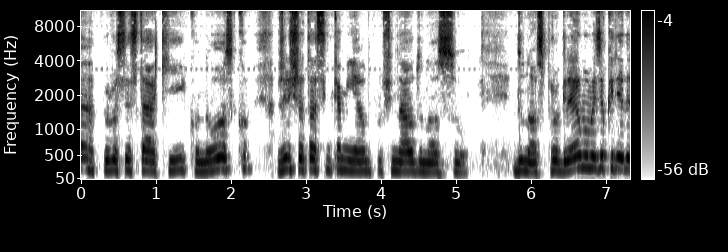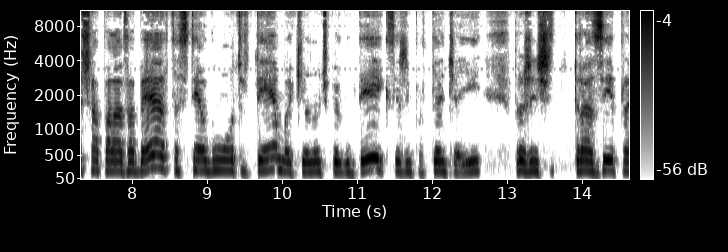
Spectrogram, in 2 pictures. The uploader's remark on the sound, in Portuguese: Este episódio foi gravado de maneira online devido à pandemia do COVID-19.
